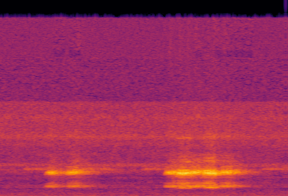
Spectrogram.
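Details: Frog calling at night: two close, harsh croaks, the second louder and longer than the first, heard over a low constant background hum.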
